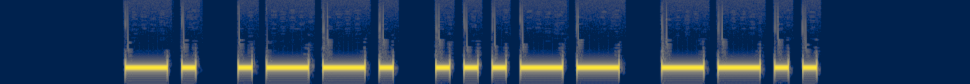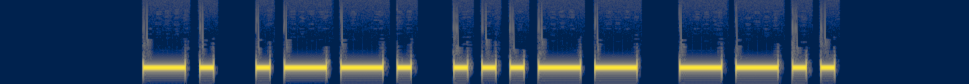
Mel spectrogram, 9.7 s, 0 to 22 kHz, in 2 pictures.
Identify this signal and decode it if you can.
Morse code, heard as a keyed tone, about 17 wpm, 700 Hz. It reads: NP3Z NP3Z
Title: USA Call Signs - 4 Characters - Repeated 3x - 17wpm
